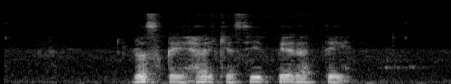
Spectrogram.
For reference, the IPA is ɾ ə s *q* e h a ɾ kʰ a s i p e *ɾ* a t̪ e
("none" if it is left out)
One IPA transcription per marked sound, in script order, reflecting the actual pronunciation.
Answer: q, ɾ

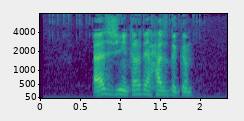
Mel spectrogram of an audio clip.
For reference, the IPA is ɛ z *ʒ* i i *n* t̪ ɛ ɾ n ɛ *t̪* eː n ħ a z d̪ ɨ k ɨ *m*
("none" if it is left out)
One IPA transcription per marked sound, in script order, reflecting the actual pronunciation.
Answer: ʒ, n, t̪, m

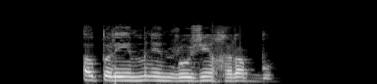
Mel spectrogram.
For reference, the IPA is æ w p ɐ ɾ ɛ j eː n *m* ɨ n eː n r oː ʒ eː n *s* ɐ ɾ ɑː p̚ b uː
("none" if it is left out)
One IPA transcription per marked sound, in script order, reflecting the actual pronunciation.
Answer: m, x

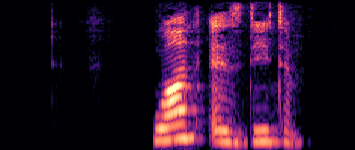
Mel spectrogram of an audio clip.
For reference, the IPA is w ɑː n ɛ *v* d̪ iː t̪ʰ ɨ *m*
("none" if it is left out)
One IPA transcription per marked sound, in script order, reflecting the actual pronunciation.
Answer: z, m

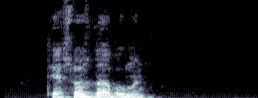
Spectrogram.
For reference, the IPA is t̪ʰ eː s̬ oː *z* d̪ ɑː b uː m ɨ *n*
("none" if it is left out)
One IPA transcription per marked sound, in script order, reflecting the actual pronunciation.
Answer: z, n

